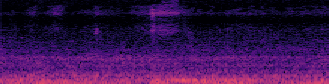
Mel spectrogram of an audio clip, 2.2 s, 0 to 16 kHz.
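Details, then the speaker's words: December 2012 Fiat 500 1.2 Lounge auction car on a test drive pulling away: smooth low rumble building evenly with no knocking or hesitation; engine sounds healthy, normal running under acceleration. "initial signs are the engine sounds bang on as a general rule i'm gonna jinx myself now as a general rule these engines are super tough"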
